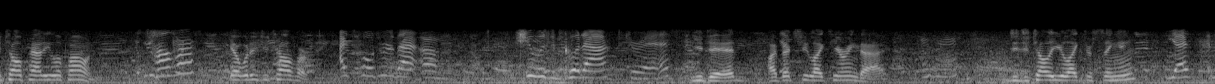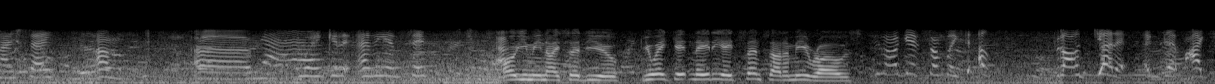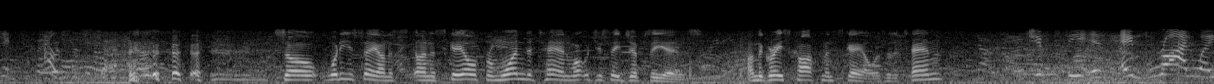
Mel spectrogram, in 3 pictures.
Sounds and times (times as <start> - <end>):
Child speech, kid speaking: 1.4 - 2.2, 3.4 - 6.9, 11.6 - 17.4, 20.8 - 25.4, 34.1 - 36.4.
